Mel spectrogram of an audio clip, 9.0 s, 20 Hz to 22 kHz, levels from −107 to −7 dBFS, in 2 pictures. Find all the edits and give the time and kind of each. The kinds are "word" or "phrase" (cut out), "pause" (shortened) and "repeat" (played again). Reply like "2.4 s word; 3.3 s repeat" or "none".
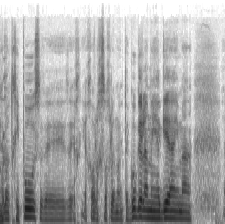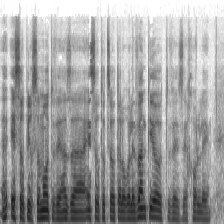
none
